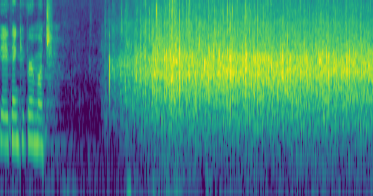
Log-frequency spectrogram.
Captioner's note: applause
